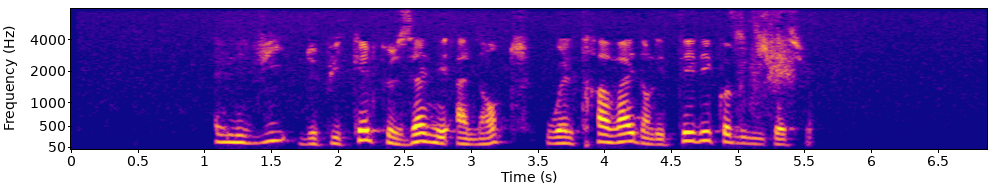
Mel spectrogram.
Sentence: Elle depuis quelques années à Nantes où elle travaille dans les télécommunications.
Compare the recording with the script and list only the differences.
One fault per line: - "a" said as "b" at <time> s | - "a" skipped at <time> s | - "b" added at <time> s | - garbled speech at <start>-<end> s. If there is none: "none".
- "vit" added at 1.3 s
